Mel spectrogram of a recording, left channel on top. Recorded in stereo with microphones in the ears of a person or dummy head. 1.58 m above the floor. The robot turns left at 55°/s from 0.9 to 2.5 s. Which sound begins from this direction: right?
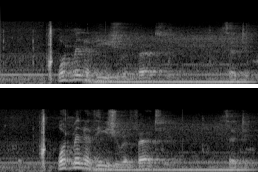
A man speaking, at 0.6 s.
